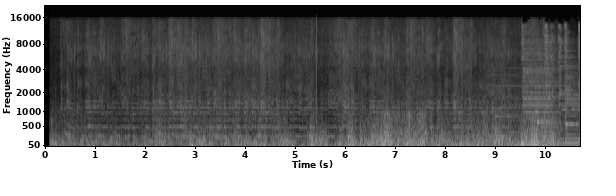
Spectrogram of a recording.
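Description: A swarm of honeybees buzzing, a dense steady hum that swells slightly near the end, as the first notes of music come in.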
